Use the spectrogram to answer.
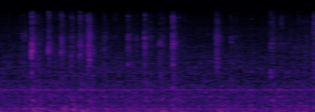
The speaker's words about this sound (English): If I'm in the editor here for the My Small Biz mail editor, and if I was going to put a link to a file, I'm just going to type it in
